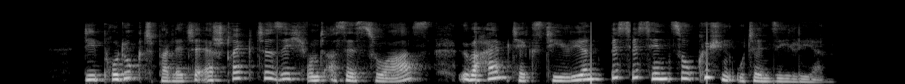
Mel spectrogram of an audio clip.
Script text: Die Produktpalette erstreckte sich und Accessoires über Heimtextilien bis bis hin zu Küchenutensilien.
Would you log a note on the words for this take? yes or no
no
